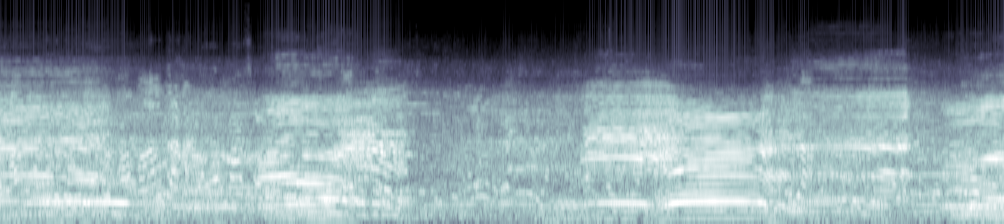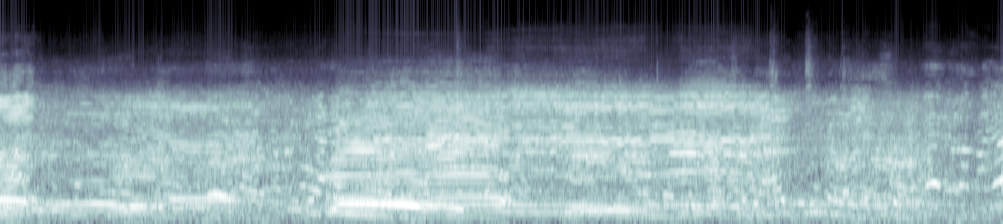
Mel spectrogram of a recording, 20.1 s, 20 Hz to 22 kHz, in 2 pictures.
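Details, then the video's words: Bull calves of Friesian and Sahiwal breeds at Ambari cattle market, Dinajpur, Bangladesh, 27 September 2024, giving long loud bellowing moos, several separate calls across the stretch, with market chatter, a man talking and background music. "ফ্রিজিয়ান ও শাহীওয়াল ষাড় বাছুর গরুর দাম।। আমবাড়ী হাট ,দিনাজপুর"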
